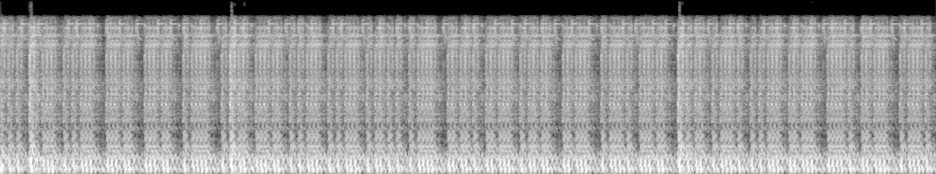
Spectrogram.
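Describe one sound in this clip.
Rapid gunshots fire in a quick, steady rhythm.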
